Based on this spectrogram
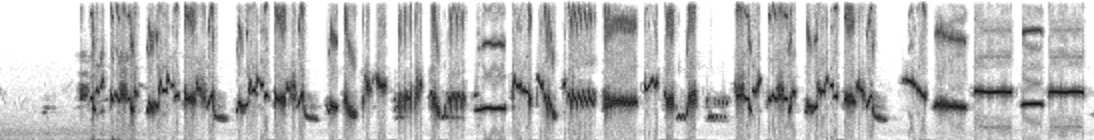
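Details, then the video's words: Lure and master song of a caged Horsfield's bushlark. After a faint low hum, a burst of rapid varied chirps and trills starts, ending in a few drawn-out whistles. "Kicau Burung BRANJANGAN Gacor, Untuk Pancingan Dan Masteran"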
